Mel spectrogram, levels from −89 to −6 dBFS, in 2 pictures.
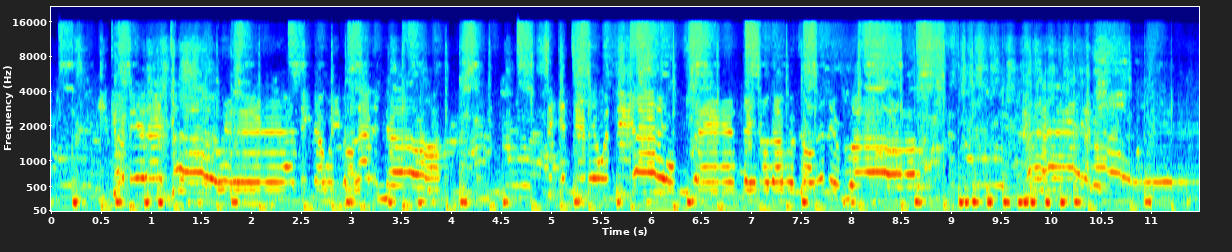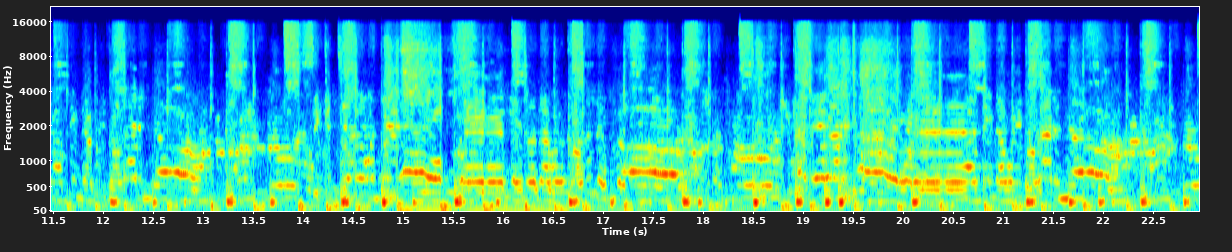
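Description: A noise suppressor meant for speech was left on this sound. It mistakes held tones and decays for noise, so the level pumps by around 10 dB. Sound cut by the noise suppressor sinks at 0.0–0.6, 3.89–4.06, 4.27–4.68, 4.86–5.16, 11.21–12.54, 16.87–17.12, 18.0–18.35 and 22.53–22.76 s. Drops reach about 7 to 10 dB, and about 13 dB at 11.21 s.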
